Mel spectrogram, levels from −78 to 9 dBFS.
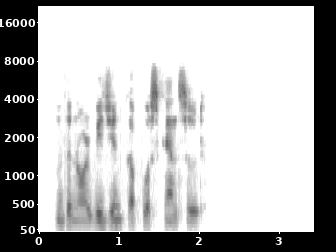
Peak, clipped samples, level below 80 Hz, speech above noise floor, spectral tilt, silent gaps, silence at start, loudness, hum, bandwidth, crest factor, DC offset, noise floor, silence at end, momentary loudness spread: -10 dBFS; under 0.1%; -76 dBFS; 55 dB; 0 dB/octave; none; 0.2 s; -29 LUFS; none; 7.4 kHz; 22 dB; under 0.1%; -86 dBFS; 1.4 s; 12 LU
